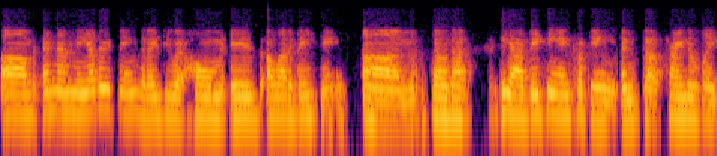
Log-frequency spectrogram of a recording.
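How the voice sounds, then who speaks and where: Using a normal speaking voice, a woman speaks at medium pitch with fairly even intonation. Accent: American. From Virginia. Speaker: audiobook narrator and voiceover artist. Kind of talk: casual interview chat.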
